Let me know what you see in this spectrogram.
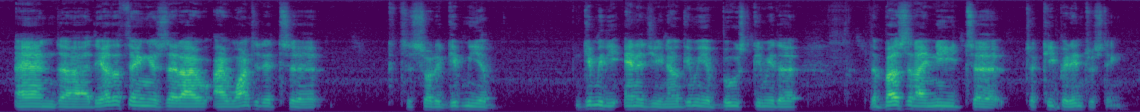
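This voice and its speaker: With long, frequent pauses, a man speaks at a fairly quick pace in a fairly low, monotone, flat voice. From Netherlands. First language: Dutch. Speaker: YouTuber. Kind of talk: casual vlog Q&A. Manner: hesitant, many fillers.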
